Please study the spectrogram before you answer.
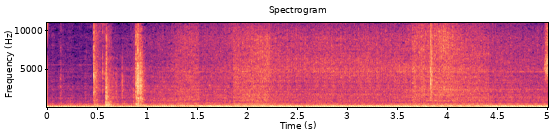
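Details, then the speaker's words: Car running as if on three cylinders on a cold morning, just after it hit a flock of magpies: sudden power loss and a lumpy, uneven low burble that never smooths out. Part of the piston crown was later found missing; misfire from the damaged piston. "No idea what's wrong with it. Everything looks good. Sounds awful, man. Sounds absolutely awful."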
